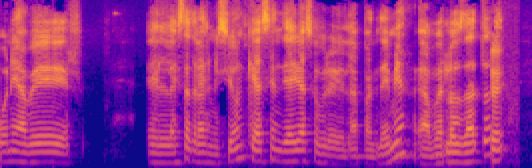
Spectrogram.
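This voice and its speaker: In an unremarkable speaking voice of medium pitch, a man talks at a moderate pace with lively intonation. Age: 20s. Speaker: podcast co-host. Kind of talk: casual chat.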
